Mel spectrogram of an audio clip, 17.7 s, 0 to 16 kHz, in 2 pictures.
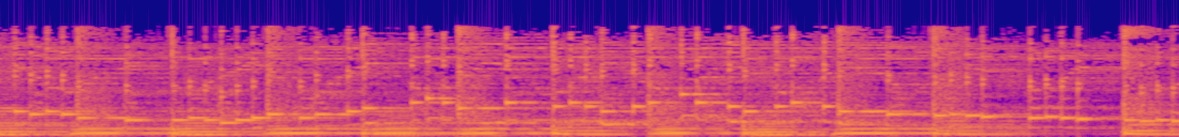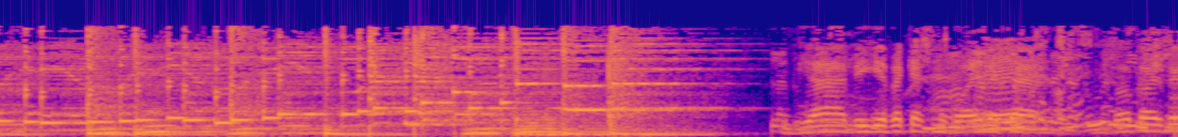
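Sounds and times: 
loud melodic mobile phone ringtone: 0.0 - 14.6
person talking: 14.7 - 17.6.

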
